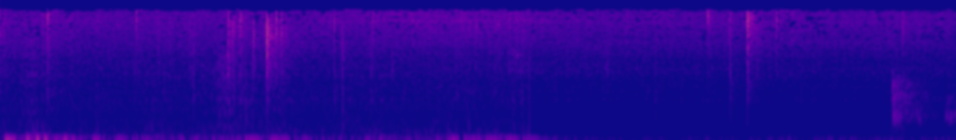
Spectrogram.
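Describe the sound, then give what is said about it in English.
An egg frying in a pan, a soft steady crackle and hiss that thins out halfway through, leaving scattered small pops and spits. Fairly quiet, with no one talking. “And so then we're just going to fry that for as long as we want to, really.”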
